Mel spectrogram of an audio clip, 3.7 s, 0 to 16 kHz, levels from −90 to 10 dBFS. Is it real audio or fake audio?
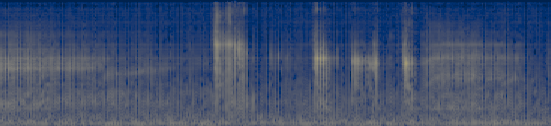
fake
